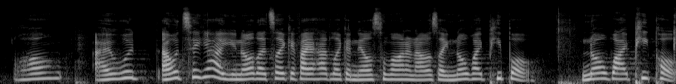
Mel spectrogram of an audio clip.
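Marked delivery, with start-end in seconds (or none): 4.6-6.8 put-on Vietnamese accent. Acting out a nail salon owner refusing customers: imitating a vietnamese accent. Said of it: "with that accent? The Vietnamese?".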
